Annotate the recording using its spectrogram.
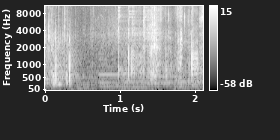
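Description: Unpacking noises: a glass jar being set down and cardboard packing being handled. There are a few short knocks and rustles, with soft background music underneath.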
